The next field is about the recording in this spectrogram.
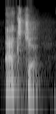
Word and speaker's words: extra: 第一个 TR 浊化成 DR 叫 extra, 第二个是 k 是不发音，因为在美式发音两个辅音在一起只用发后面一个，就变成 extra time, 额外的时间。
